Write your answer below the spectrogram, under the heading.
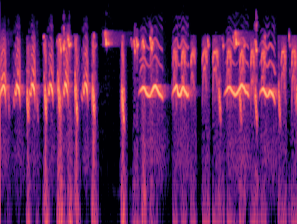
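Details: Song thrush, recorded for use as a hunting lure. A fast series of high staccato chips is followed by a sweet, wavering warbled phrase repeated about four times in quick succession.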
